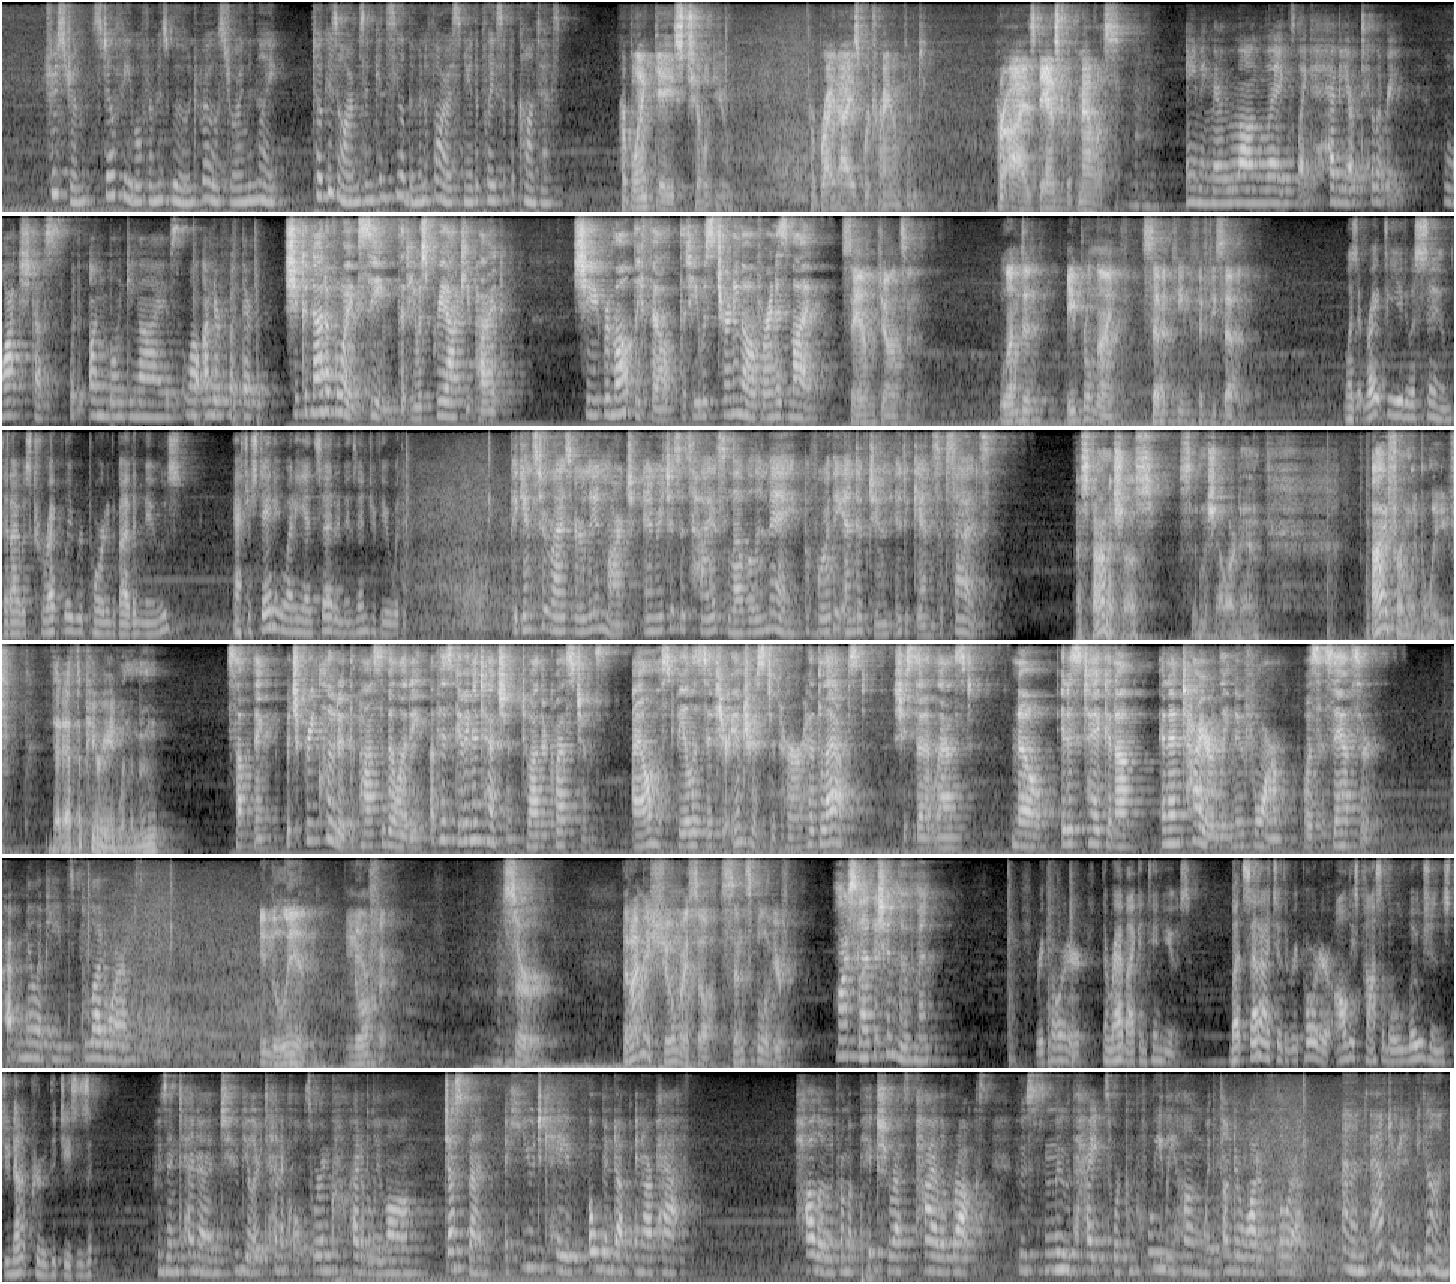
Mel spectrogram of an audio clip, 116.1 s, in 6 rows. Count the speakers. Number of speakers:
8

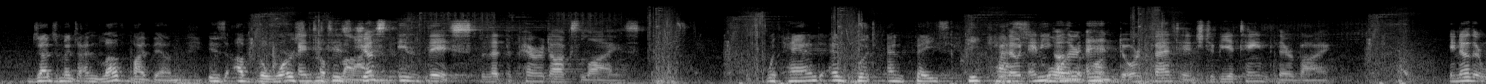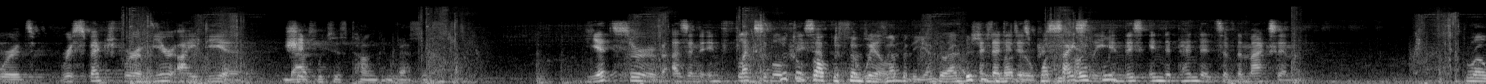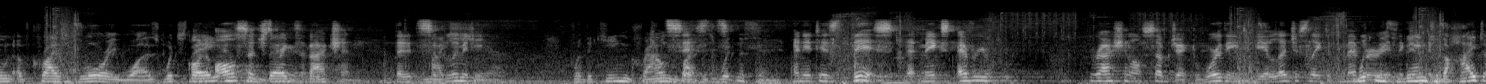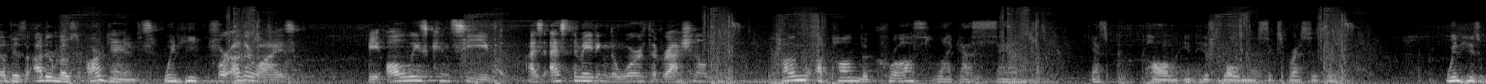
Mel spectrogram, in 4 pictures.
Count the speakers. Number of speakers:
2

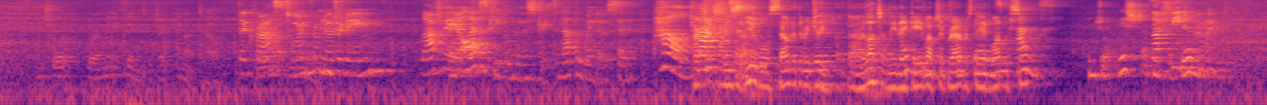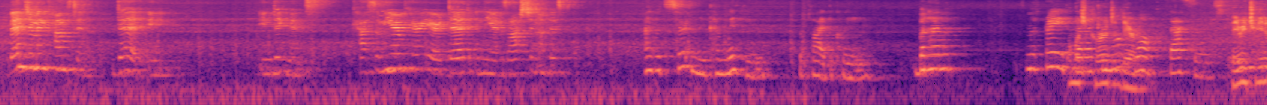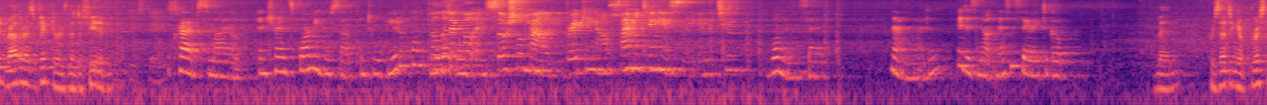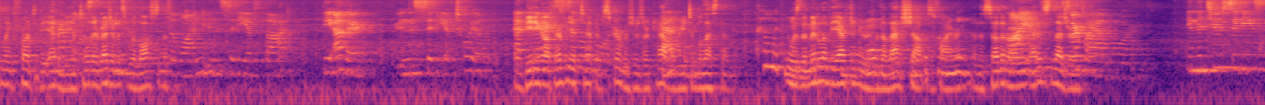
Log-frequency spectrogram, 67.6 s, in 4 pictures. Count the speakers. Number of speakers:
6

